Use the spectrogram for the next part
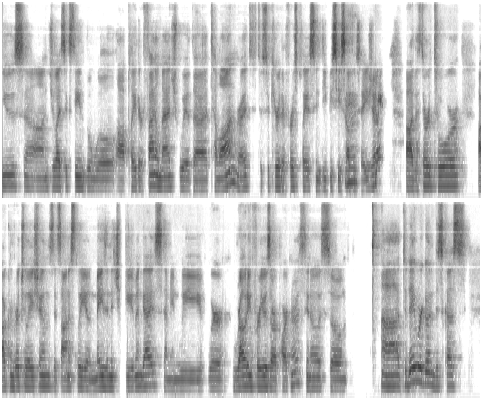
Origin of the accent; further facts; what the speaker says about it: Ukraine; moved away; I'm originally from Ukraine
